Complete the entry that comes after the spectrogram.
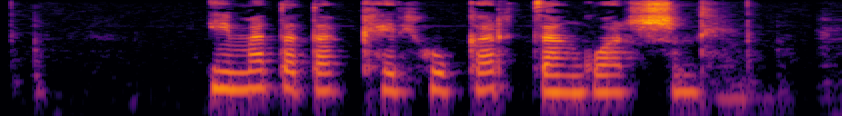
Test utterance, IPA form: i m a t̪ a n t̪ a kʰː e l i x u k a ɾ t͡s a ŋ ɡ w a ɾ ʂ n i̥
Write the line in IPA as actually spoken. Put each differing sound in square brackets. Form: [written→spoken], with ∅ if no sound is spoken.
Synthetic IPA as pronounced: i m a t̪ a [n→∅] t̪ a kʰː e [l→ɾ] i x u k a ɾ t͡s a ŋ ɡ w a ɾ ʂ n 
